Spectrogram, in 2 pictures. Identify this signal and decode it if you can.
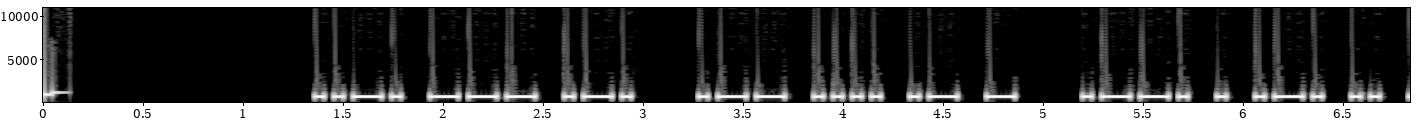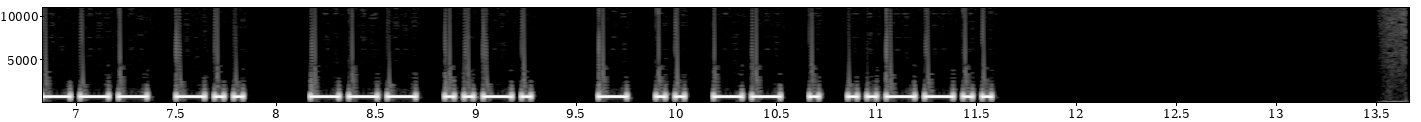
Morse code, heard as a keyed tone, about 25 wpm, 700 Hz. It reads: FOR WHAT PERIOD OF TIME?
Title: Sentences from Top 1000 Words - Review Part 5 - 25wpm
